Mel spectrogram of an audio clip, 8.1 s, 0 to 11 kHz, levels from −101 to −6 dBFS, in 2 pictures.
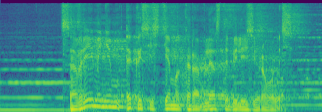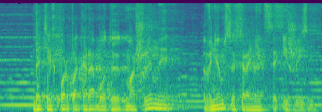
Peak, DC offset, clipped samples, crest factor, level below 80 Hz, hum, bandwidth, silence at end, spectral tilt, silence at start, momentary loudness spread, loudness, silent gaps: -6 dBFS; under 0.1%; under 0.1%; 12 dB; -32 dBFS; none; 10 kHz; 0 s; -4.5 dB/octave; 0 s; 9 LU; -18 LUFS; none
